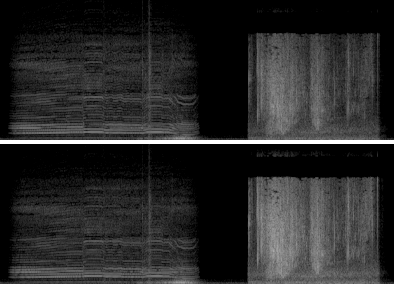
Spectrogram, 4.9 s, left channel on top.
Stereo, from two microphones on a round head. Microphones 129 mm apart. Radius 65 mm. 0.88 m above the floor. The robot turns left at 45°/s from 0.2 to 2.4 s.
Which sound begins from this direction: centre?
A splash, at 3.1 s.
